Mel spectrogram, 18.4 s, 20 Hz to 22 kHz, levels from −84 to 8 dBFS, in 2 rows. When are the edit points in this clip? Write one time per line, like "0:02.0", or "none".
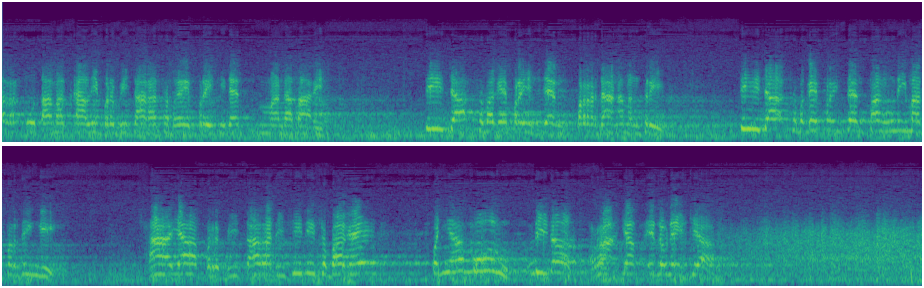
none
